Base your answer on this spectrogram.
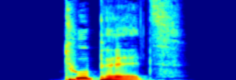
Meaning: genitive singular of Tupel
- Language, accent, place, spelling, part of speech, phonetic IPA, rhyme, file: German, Germany, Berlin, Tupels, noun, [ˈtuːpl̩s], -uːpl̩s, De-Tupels.ogg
